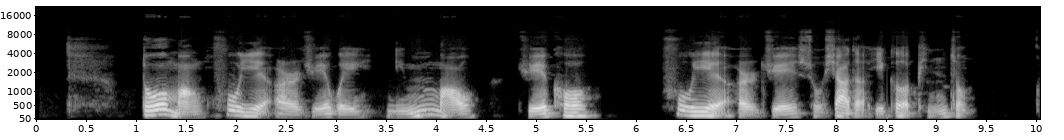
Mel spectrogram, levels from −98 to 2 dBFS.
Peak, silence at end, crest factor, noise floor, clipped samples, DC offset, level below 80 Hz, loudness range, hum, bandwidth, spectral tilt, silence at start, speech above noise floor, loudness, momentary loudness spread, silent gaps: -2 dBFS; 0.7 s; 18 dB; under -90 dBFS; under 0.1%; under 0.1%; -68 dBFS; 2 LU; none; 7.6 kHz; -9 dB/octave; 1.05 s; over 71 dB; -20 LUFS; 12 LU; none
